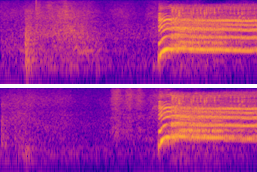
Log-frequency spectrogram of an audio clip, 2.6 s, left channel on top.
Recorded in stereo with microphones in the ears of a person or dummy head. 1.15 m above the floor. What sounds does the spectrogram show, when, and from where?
1.6 s a scream: 5° left (ahead or behind), 2.5 m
